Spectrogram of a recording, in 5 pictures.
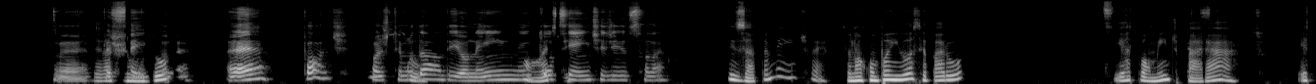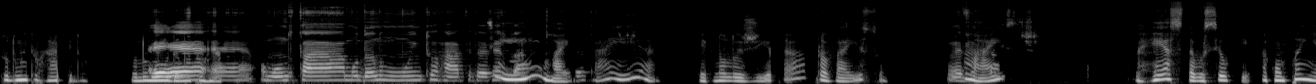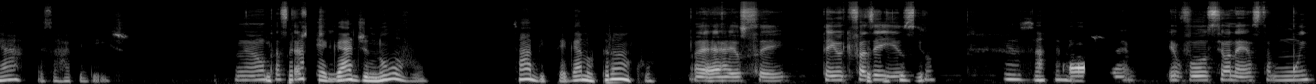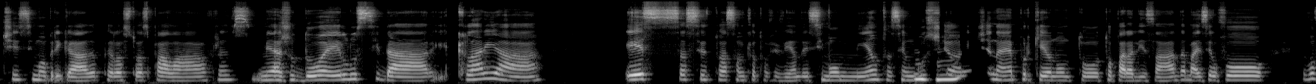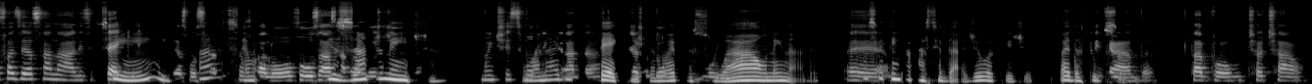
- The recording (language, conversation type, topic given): Portuguese, advice, Como o medo de fracassar está paralisando seu avanço em direção ao seu objetivo?
- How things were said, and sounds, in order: static; other background noise; distorted speech; tapping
